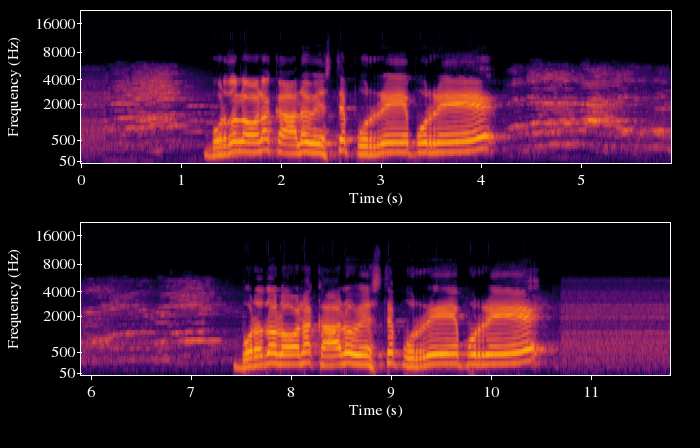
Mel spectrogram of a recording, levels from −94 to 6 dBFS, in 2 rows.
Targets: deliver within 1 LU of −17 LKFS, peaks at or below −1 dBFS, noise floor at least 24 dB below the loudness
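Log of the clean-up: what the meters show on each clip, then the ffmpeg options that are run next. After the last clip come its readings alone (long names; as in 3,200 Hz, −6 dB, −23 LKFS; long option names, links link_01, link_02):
integrated loudness −20.0 LKFS; sample peak −7.0 dBFS; target loudness −17.0 LKFS
→ -af "volume=3dB"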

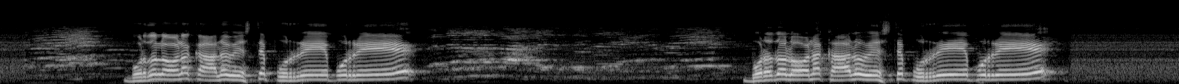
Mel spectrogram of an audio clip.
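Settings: integrated loudness −17.0 LKFS; sample peak −4.0 dBFS; background noise floor −45 dBFS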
